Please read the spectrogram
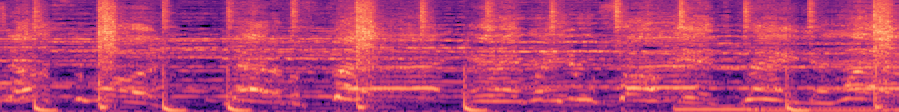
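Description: Hip hop track playing from a vinyl record: a drum beat with hits about twice a second under a melodic line, with a heavier bass line coming in about three and a half seconds in.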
